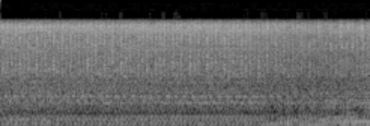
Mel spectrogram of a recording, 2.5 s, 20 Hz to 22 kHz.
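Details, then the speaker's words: 2008 Nissan Rogue after fixing P0300 misfire and engine rattle by replacing ignition coils and spark plugs, previously shaky: smooth, steady idle with an even low hum, no rattle, stumble or shake; engine healthy after repair. "i'm gonna take you right here on the on the aging bay and i want you to listen that sound it is so satisfying and if you can't tell the difference"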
